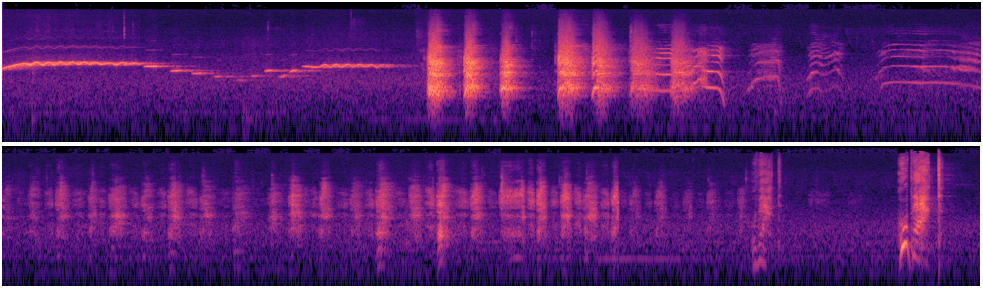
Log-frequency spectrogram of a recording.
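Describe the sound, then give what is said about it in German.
A short whistled melody, Siegfried's horn call given as the signal for the dog to bite, gives way to a burst of loud, sharp dog barks, followed by a long stretch of quick, rhythmic panting and a final bark at the end. “Das Signal für den Hund: Tod beißen.”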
